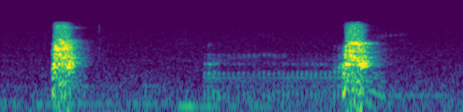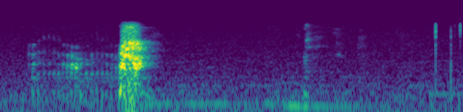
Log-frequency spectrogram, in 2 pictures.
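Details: Pet Jack Russell Sugar having fun with a toy monkey: three loud, clipped barks a few seconds apart, separated by softer low grumbling sounds and faint rustles.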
